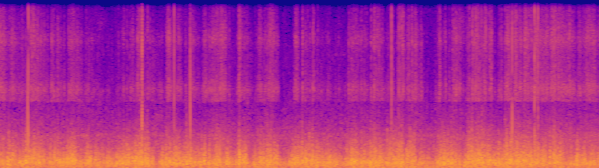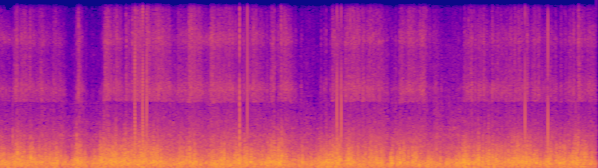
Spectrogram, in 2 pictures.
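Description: Wind rushing over the microphone from a fast-moving passenger train, with the steady rumble of the coaches running on the rails and scattered short clicks from the wheels and track.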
